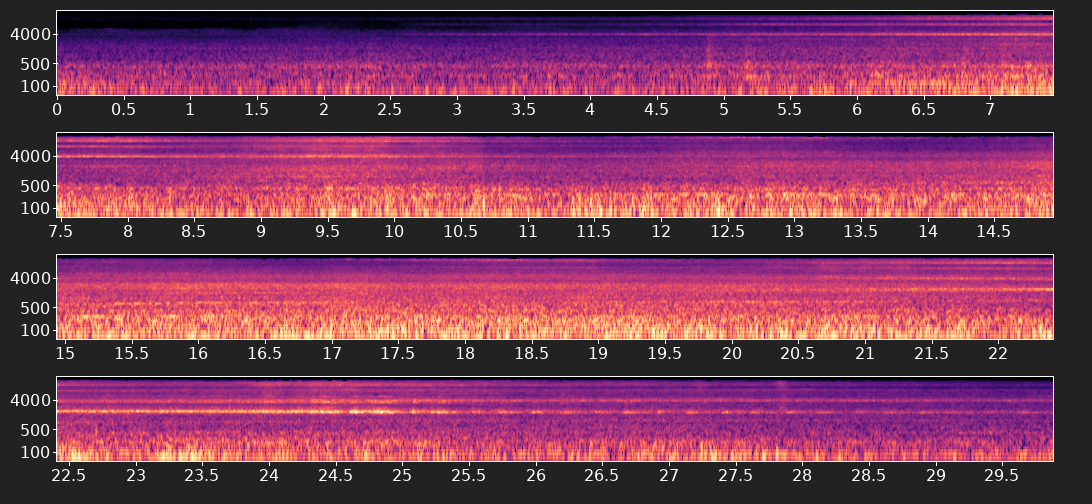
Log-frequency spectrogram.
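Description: A train running through a railway station: a low rumble of wheels on rails swells to its loudest about midway and then eases off. High squealing tones from the wheels ring over it, most strongly a little after the loudest part.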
